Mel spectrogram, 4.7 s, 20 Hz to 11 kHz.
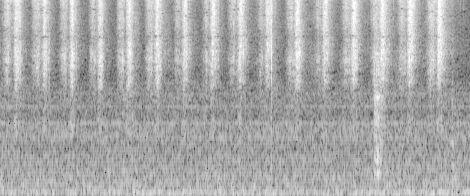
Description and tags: sugar bag01
Small paper sugar bag being shaken. Recording hardware: Apple laptop microphone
